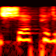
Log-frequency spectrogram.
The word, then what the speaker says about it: Shepherd: I'll spell my surname because it's D Shepherd Massage Therapy, and Shepherd is spelled S H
